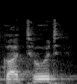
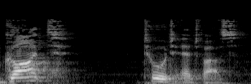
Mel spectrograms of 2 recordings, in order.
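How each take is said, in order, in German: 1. Die Betonung liegt auf dem Wort etwas. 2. Die Betonung liegt auf dem Wort Gott. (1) "bei dem nächsten Punkt" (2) "ich betone dieses Wort"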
